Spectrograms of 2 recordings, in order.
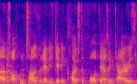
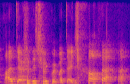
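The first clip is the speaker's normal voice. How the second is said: higher, laughing through the words; 6 semitones higher than usual. Real, not acted. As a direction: crack up at your own bad impression. Laughs at own bad impressions.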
